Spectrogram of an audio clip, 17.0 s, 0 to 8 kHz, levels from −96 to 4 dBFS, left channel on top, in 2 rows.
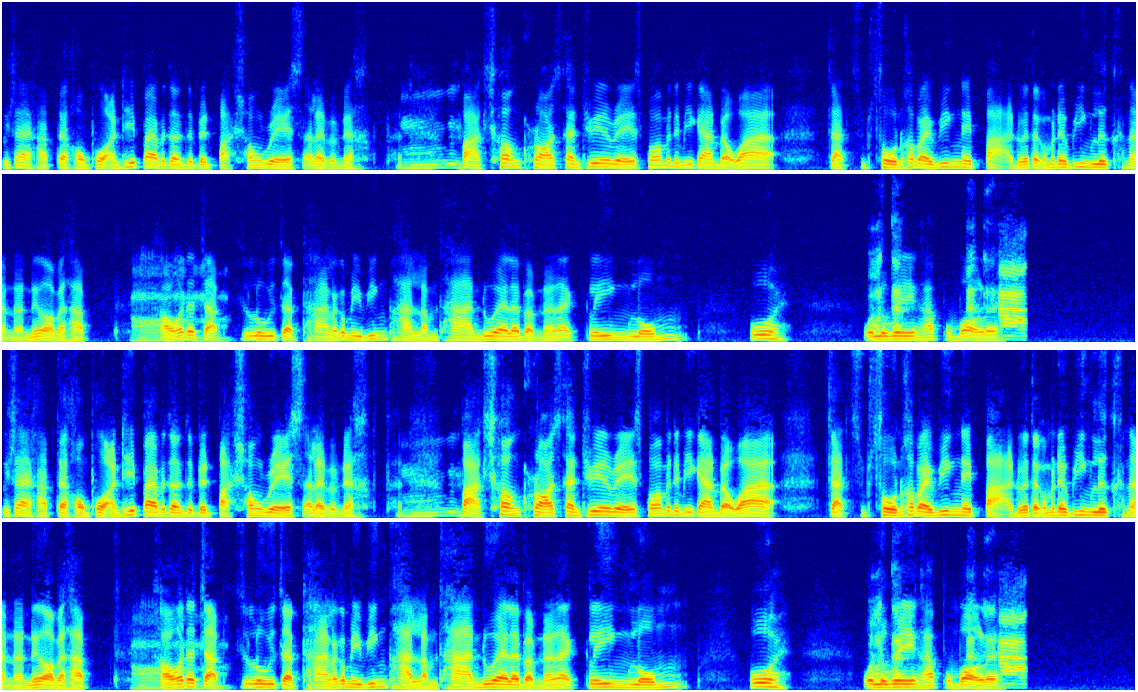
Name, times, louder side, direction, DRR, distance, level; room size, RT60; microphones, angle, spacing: voice 1, 0.0-2.7 3.1-9.1 9.7-13.6 14.1-14.4 15.0-16.0, right 3 dB, 70° right, 1.4 m, -23 dB
sound 1, 2.2-9.2, left 16 dB, 65° left, 6.5 m, -50 dB
voice 2, 3.0-3.5 9.5-10.2 15.0-15.3 15.7-16.2, equal, ahead, 5.2 m, -34 dB
head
